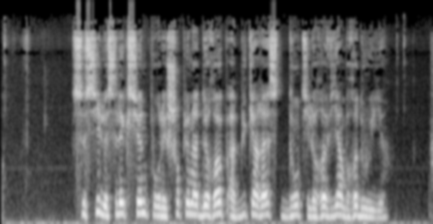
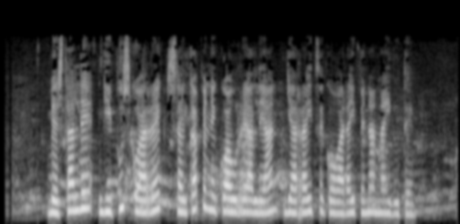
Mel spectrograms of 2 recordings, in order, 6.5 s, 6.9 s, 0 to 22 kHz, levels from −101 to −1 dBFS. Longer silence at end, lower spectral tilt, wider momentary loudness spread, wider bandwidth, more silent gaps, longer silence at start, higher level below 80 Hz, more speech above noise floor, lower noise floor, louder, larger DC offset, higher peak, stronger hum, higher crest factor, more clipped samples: second, 0 s vs 0.4 s; second, -3.5 dB/octave vs -5 dB/octave; first, 11 LU vs 7 LU; first, over 20 kHz vs 11.5 kHz; neither; second, 0.05 s vs 0.4 s; first, -48 dBFS vs -66 dBFS; about the same, 28 dB vs 26 dB; second, -40 dBFS vs -45 dBFS; first, -12 LUFS vs -19 LUFS; neither; about the same, 0 dBFS vs -2 dBFS; neither; about the same, 14 dB vs 16 dB; first, 0.1% vs under 0.1%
